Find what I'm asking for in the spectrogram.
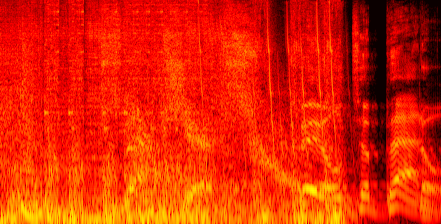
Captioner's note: crackle of electricity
